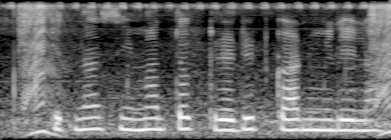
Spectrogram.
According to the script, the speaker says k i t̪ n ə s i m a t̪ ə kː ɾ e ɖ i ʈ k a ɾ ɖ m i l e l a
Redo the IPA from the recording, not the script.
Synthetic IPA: k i t̪ n a s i m a t̪ ə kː ɾ e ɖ i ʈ k a ɾ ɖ m i l e l a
